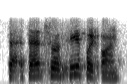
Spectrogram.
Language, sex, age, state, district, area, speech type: Kashmiri, male, 18-30, Jammu and Kashmir, Ganderbal, rural, conversation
